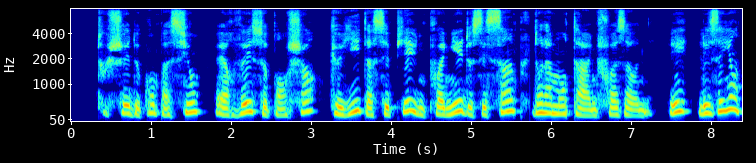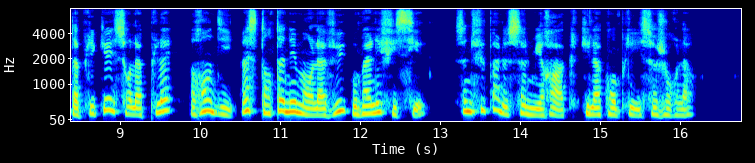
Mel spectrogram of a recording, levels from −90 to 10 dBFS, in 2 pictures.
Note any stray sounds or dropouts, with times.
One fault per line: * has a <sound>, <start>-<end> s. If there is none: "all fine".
all fine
